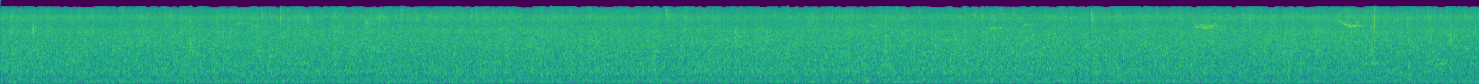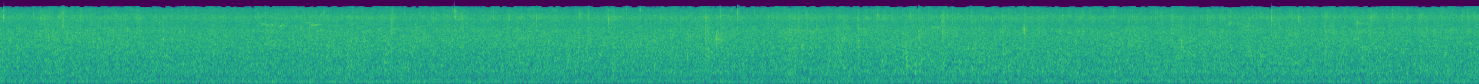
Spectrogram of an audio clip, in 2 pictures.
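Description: Steady rain falling, an even, unbroken hiss that holds the same level throughout.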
